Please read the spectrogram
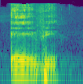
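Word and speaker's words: aevi: А происходит оно от двух латинских слов «медии эви» – «средние века». «Медии» – два «и» с точкой, и «эви», которая пишется «аэ», а читается «эви».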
